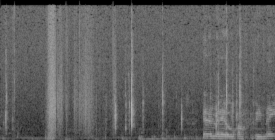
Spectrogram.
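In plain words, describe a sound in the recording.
A video game plays short clicking sound effects through a television speaker.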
